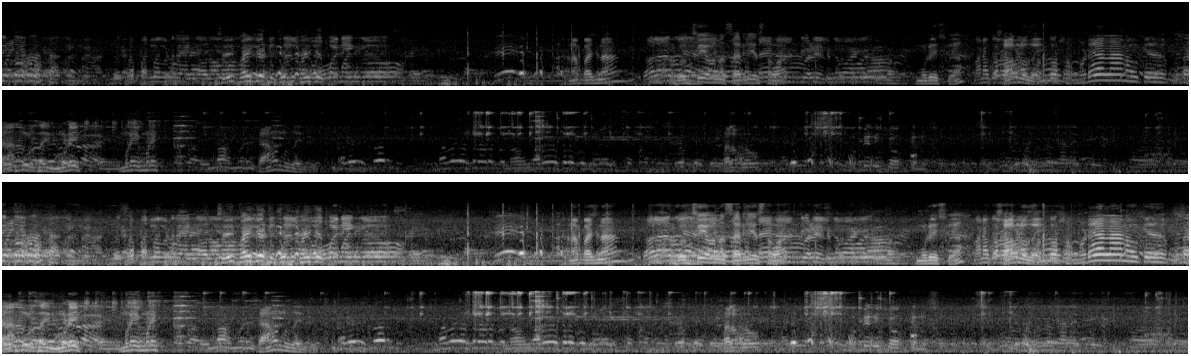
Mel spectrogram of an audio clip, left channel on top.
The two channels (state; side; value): quieter; left; 16.1 dB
